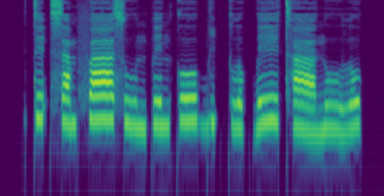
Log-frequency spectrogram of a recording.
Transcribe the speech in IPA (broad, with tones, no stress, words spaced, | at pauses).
te˦˥ʔsa˧m faː˥˩suː˨˩npe˧nkoː˥˩ bi˦˥ʔklo˨˩k̚leː˥˩ tʰaː˨˩nuː˨˩lo˦˥k̚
